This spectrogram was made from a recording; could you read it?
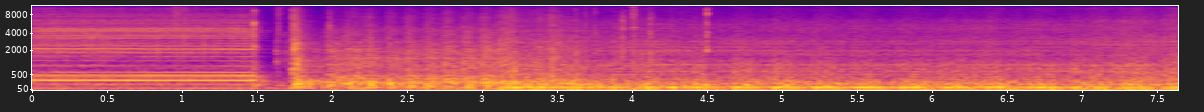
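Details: Air-cooled VW engine in a dune buggy with DIY fuel injection (Ford 36-1 tone wheel on crank pulley): steady fuel pump priming hum over a second, then quick start into lumpy but even idle; normal.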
